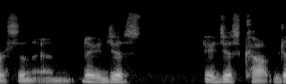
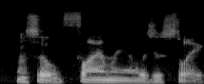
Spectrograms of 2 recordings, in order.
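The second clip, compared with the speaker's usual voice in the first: normal talking voice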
